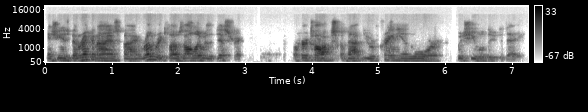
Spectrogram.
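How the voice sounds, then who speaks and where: A man's voice: a little high, steady tone, fairly quick. Distant man introducing a speaker. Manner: warm, welcoming. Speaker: club host introducing a speaker. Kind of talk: formal introduction. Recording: distant echoey room, dull and noisy.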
